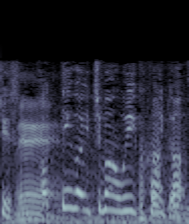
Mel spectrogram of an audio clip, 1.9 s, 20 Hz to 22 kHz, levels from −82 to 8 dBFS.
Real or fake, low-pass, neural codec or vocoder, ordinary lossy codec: real; 7.2 kHz; none; none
